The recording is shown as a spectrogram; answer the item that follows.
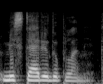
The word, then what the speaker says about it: Mistério do Planeta: Is that, did I say that right? – Misterio do Planeta. – Misterio do Planeta. Okay.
